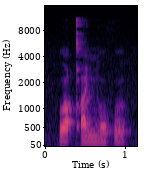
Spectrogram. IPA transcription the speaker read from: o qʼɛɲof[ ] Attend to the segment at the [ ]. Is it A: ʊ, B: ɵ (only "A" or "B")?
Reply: A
